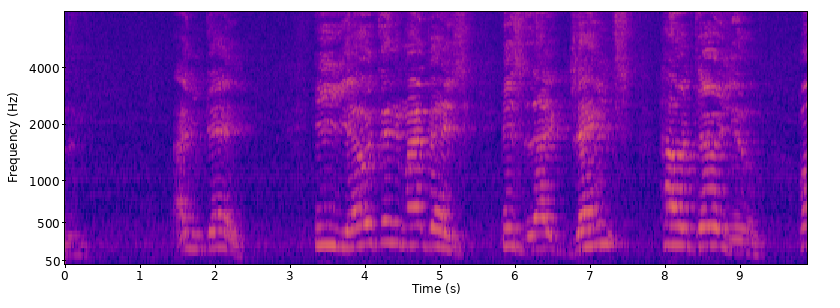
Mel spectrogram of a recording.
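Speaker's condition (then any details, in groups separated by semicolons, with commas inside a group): Cerebral palsy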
